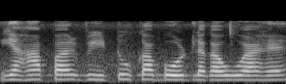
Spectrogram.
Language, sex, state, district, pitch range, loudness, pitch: Hindi, female, Delhi, New Delhi, 210-225 Hz, -16 LUFS, 220 Hz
